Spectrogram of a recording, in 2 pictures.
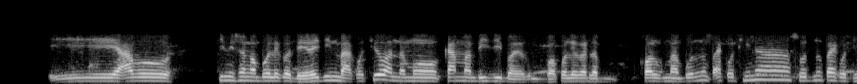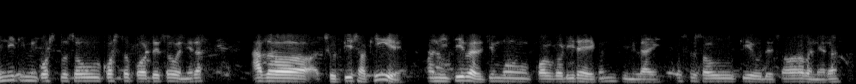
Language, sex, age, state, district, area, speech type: Nepali, male, 18-30, West Bengal, Kalimpong, rural, conversation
